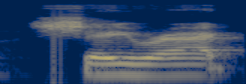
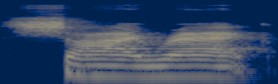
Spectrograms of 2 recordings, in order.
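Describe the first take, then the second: First: "Chirac" said as SHAY-rack; "Chirac" with first syllable rhyming with day; name said correctly. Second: "Chirac" said as SHY-rack; "Chirac" drawn out, first syllable rhyming with sky; butchered name. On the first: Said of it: "pronounced Chirac, butchered". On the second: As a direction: say "Chirac" with an EYE vowel, like shy. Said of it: "pronounced Chirac". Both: Shown as a demonstration.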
